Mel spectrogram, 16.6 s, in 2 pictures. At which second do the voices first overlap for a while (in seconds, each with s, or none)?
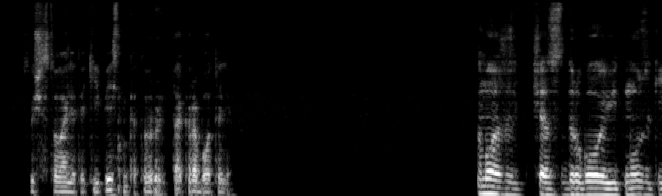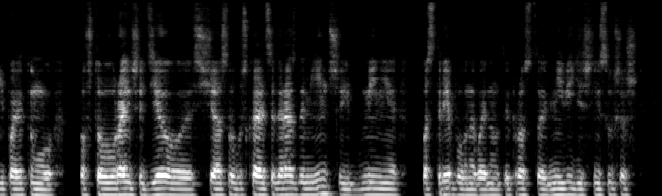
none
